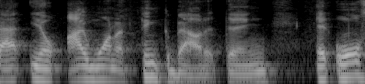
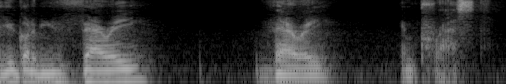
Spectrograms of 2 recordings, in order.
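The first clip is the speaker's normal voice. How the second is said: low, slow, completely earnest and heartfelt; 5 semitones lower than usual. Demonstrating a tonal pattern for closing to the program's people, with utter sincerity. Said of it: "utter sincerity".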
